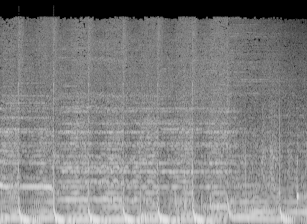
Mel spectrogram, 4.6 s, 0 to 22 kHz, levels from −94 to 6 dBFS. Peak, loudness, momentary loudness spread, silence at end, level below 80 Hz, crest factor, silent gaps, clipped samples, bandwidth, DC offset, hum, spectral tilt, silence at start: 0 dBFS; -13 LUFS; 4 LU; 0 s; -14 dBFS; 12 dB; none; under 0.1%; 17 kHz; under 0.1%; none; -4.5 dB/octave; 0 s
